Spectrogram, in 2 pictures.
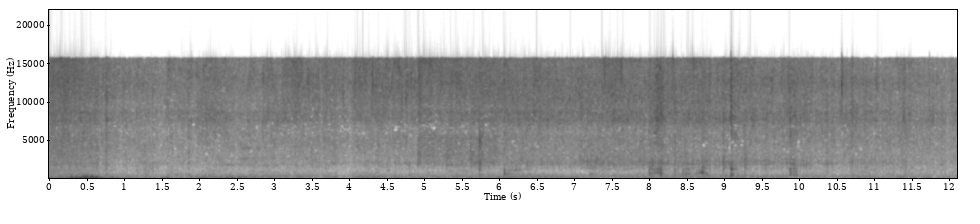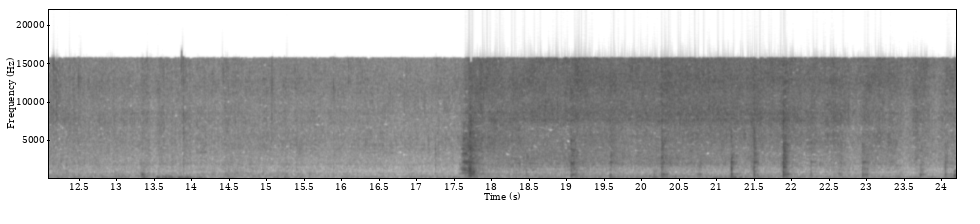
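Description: Garlic fried rice sizzling steadily in a large metal wok over a wood fire, with a heavy thump about half a second in and scattered scrapes and knocks of a long wooden spatula stirring the rice against the pan.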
